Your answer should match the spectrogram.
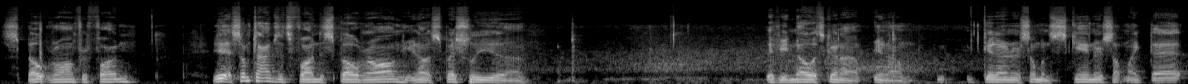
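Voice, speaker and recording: A man's voice: on the low side, steady tone, a little slow, long pauses, a bit bright, slight background noise, rough recording. A young American man hosting a casual livestream, reading chat and rambling through stories with lots of fillers and restarts. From West Coast of the US.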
